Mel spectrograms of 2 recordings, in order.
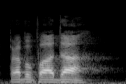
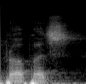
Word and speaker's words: Prabhupada: Why when we are singing, when we are glorifying Prabhupada, we are chanting Prabhupada and not chanting his whole name, Prabhupada. – The thing is that in Bengali, people often drop the last A. It's a silent A.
